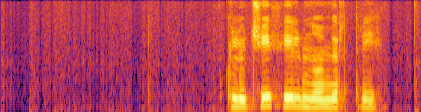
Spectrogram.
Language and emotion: Russian, neutral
